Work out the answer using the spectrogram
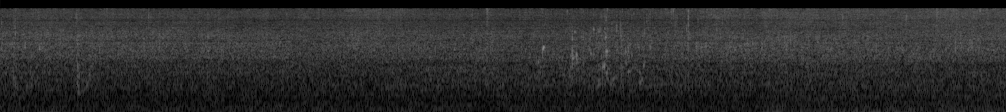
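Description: Vegetables for pancit bihon frying in a metal wok, a steady sizzling hiss much like light rain, with a couple of faint clicks about three seconds in.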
